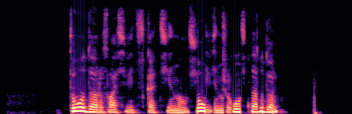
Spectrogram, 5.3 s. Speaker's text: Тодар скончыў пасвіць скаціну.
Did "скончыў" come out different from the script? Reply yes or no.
yes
